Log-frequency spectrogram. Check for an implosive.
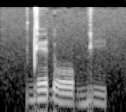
present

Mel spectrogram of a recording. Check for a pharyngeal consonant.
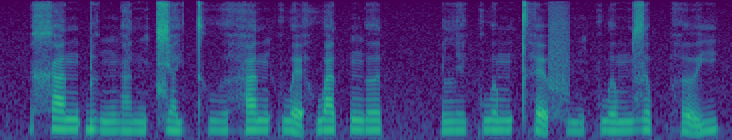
absent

